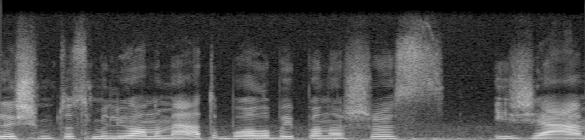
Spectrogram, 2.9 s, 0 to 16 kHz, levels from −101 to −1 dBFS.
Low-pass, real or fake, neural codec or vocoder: 14.4 kHz; real; none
